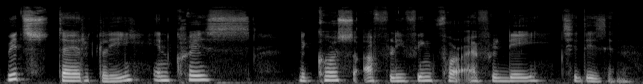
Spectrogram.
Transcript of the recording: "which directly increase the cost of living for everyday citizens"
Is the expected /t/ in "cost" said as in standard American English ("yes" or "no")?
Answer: no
